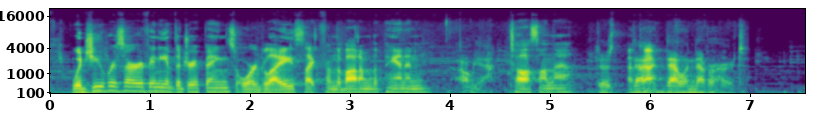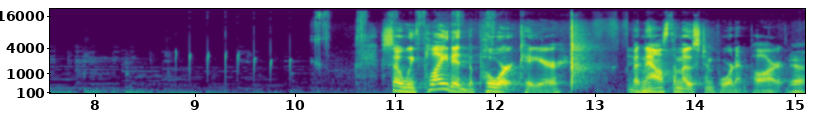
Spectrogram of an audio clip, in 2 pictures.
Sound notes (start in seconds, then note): 8.8 water popping; 10.5 person munching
